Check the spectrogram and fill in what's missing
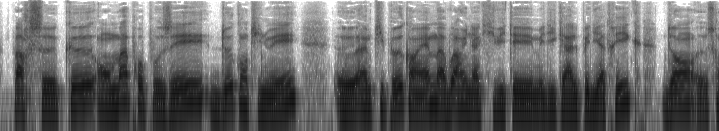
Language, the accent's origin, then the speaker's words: French; Toulouse, Occitanie, France; Je suis toulousain. J'ai fait mes études à Toulouse.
